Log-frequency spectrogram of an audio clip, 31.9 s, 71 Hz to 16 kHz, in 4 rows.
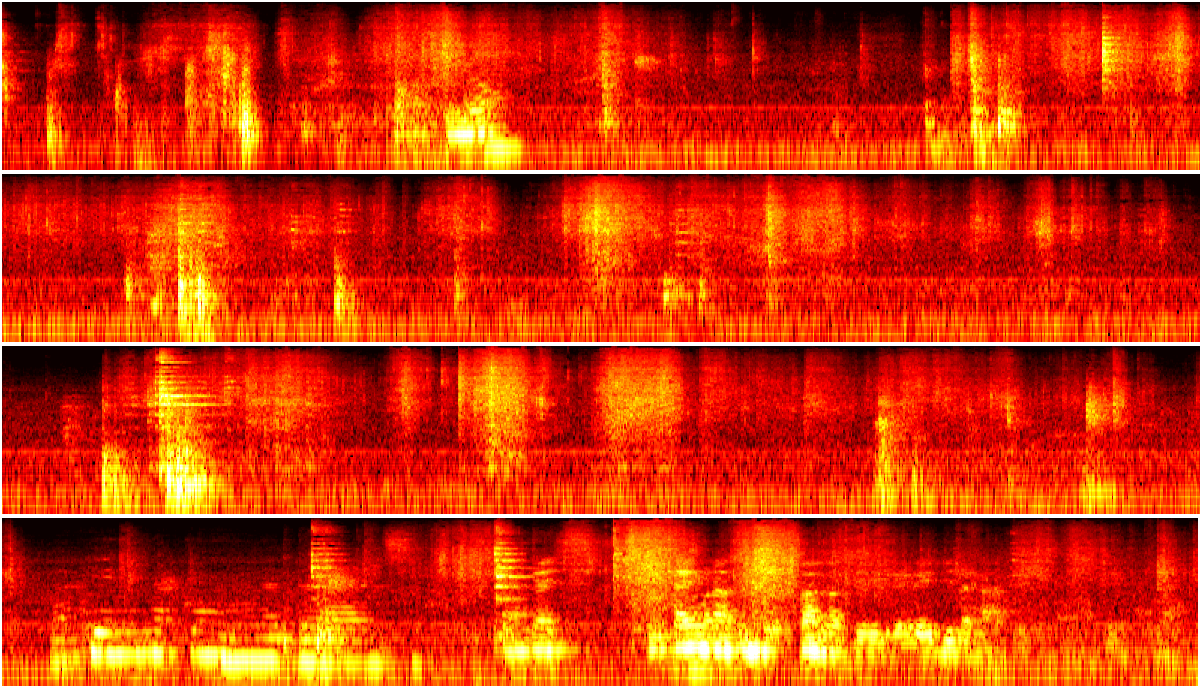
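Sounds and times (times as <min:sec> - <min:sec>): metal shelving clanking: 0:27.2 - 0:29.6.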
